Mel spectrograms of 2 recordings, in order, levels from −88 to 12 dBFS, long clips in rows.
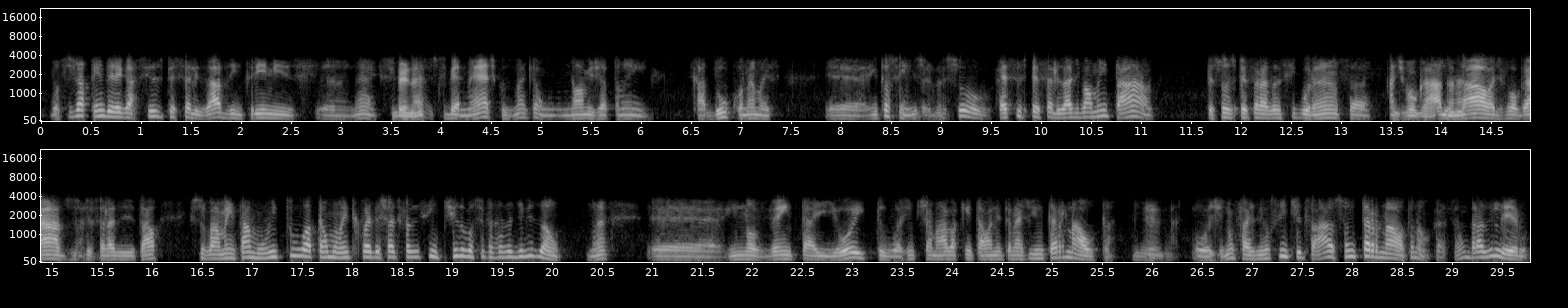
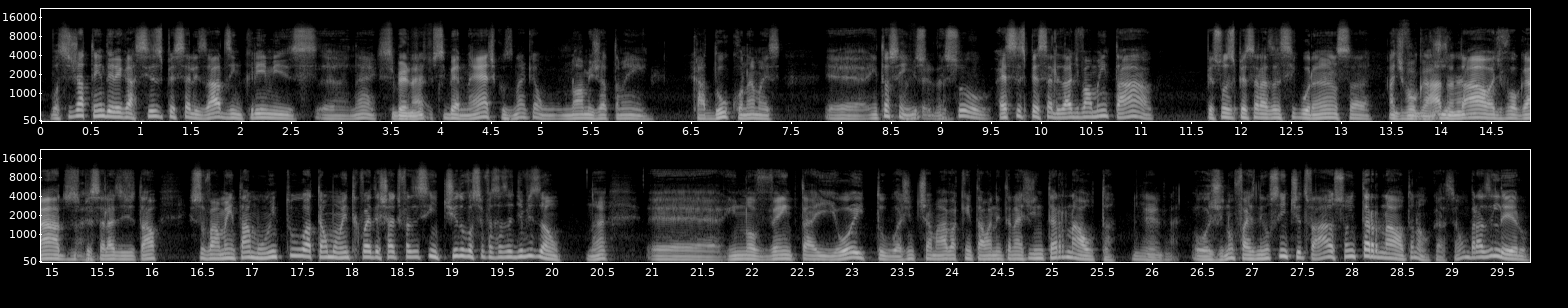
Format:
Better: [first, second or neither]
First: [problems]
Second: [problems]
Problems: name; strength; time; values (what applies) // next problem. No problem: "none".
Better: second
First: phone-call audio; poor line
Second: none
